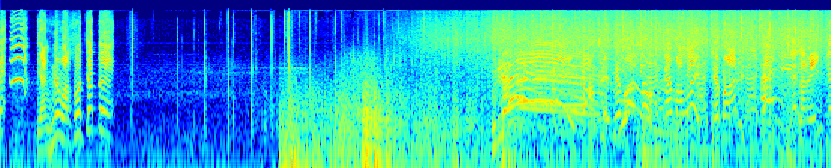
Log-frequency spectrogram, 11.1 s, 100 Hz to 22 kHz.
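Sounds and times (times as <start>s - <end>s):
thunder rumbling: 3.6s - 11.0s.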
